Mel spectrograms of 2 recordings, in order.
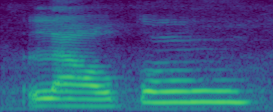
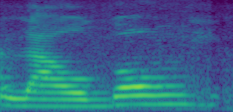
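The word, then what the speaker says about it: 老公: In Chinese mandarine Ayan law kong law kong law kong itong G is K kong kong i-pronounce not Gong hindi hindi siya law Gong law kong ke ke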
